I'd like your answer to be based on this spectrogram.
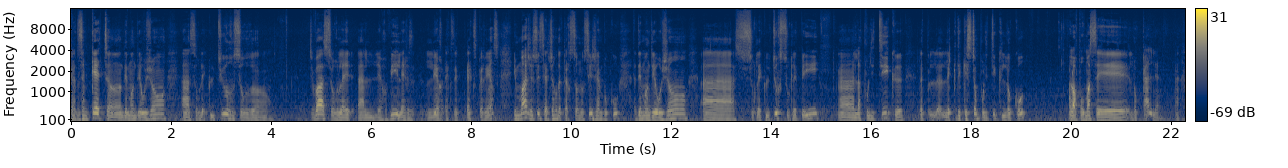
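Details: Man who stutters, speaking non-native French, who says his stuttering often involves silent blocks; stuttering.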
